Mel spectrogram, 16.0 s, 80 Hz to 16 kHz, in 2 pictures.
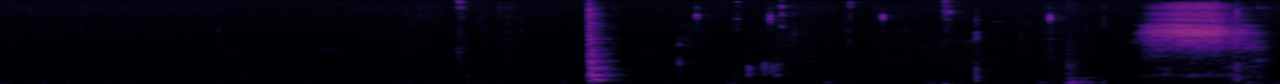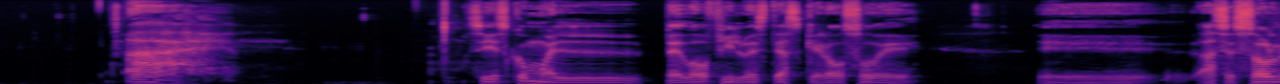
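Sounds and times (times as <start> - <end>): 
mouth clicks and swallows: 4.0 - 11.0
person sipping coffee: 4.1 - 11.0
airy slurp: 4.2 - 6.6
speech: 8.8 - 9.3, 11.0 - 13.8, 14.5 - 15.9.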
